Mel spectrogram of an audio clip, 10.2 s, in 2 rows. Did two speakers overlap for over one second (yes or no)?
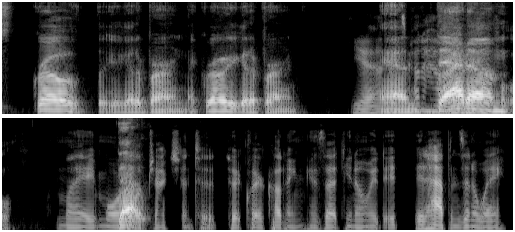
yes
